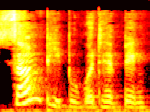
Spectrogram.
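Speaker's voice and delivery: ordinary delivery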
